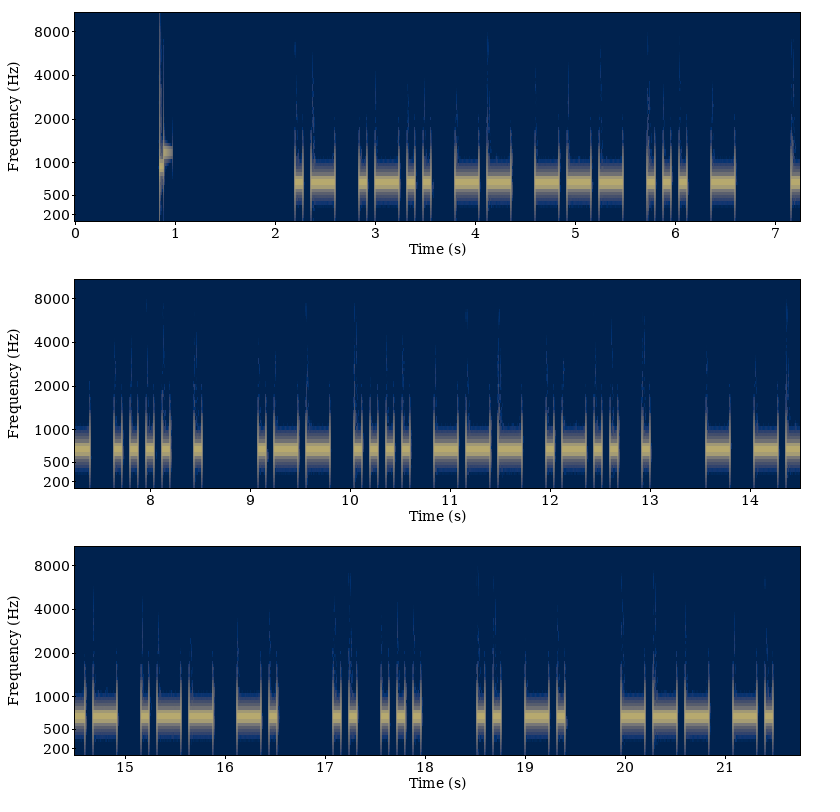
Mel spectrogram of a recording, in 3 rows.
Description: Morse code, heard as a keyed tone, about 15 wpm, 700 Hz. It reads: ALMOST THE WHOLE TOWN IS IN ON
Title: Sentences from Top 1000 Words - Review Part 4 - 15wpm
